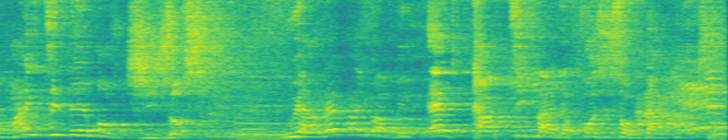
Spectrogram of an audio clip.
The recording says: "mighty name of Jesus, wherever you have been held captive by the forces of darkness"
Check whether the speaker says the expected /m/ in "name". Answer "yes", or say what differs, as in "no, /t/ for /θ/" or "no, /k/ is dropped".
yes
